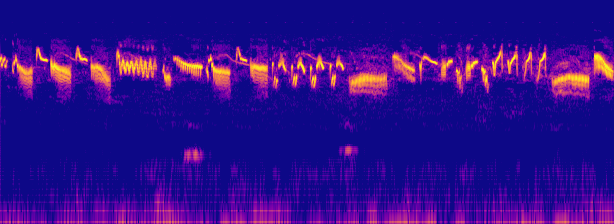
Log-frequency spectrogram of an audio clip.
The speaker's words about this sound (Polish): One są skromnie ubarwione, bo one zalecają się piosenką. E, I tym śpiewakiem takim otwartych przestrzeni jest Skowronek.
